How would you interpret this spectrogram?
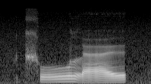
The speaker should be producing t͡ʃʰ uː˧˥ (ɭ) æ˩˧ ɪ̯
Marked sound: incorrect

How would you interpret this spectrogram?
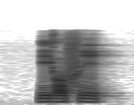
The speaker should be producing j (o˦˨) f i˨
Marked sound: incorrect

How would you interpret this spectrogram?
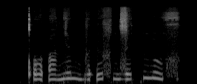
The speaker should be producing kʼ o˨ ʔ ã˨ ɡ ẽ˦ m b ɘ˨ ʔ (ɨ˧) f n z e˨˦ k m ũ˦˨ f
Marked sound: correct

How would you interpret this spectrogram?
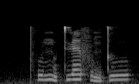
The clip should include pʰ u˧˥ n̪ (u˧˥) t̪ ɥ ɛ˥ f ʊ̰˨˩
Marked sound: incorrect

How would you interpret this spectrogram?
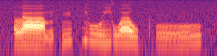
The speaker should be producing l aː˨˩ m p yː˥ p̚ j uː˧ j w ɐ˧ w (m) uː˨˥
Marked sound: incorrect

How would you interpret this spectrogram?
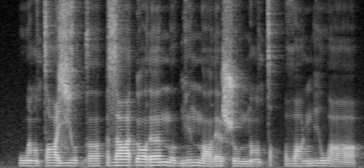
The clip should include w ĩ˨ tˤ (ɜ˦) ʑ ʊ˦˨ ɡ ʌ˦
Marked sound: incorrect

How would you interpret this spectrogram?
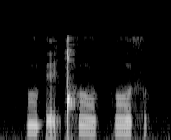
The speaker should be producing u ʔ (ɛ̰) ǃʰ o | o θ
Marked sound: correct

